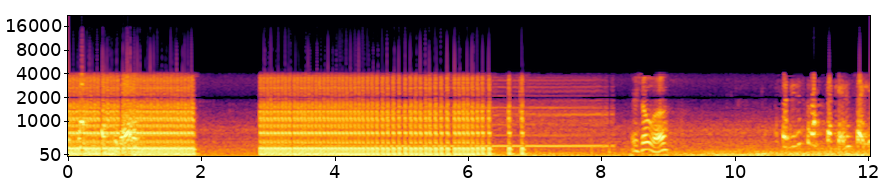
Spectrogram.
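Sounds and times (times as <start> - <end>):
harsh kazoo-like buzz: 0.0 - 2.0, 2.9 - 8.2
faint steady hum: 0.0 - 12.0.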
